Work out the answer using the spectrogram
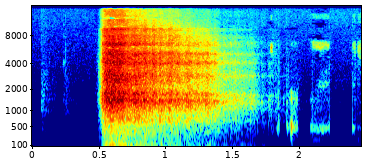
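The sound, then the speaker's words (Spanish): One deep breath out during a shoulder-relaxing breathing exercise, a loud, airy exhale that swells quickly and fades over about a second, followed by a few faint small breath sounds. “vamos a relajar los hombros un poquito y ya vamos a continuar con la charla, pero esto lo hacemos todos los días en el mismo horario. Bien. Vamos a respirar profundo.”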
